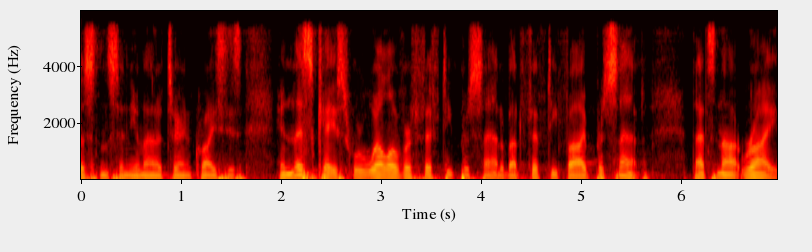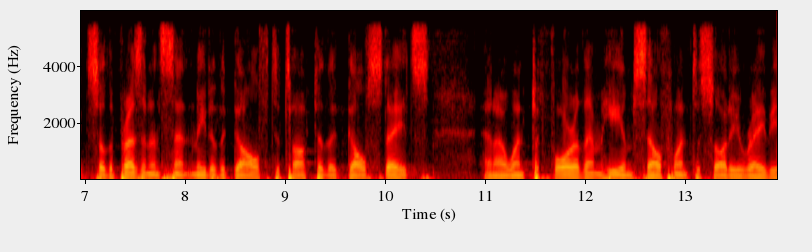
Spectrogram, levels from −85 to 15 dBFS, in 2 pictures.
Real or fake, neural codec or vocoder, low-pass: fake; codec, 24 kHz, 6 kbps, HILCodec; 5.4 kHz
